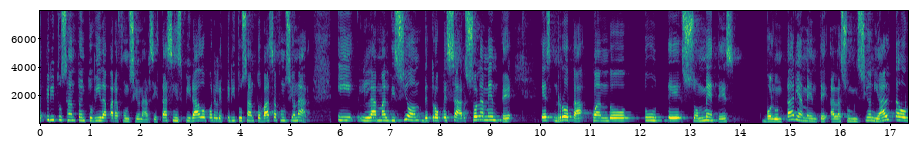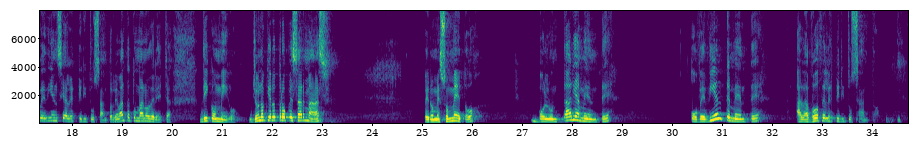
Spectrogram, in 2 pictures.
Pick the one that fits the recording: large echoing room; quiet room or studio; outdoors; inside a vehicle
large echoing room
